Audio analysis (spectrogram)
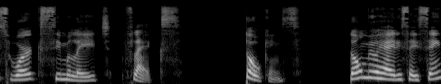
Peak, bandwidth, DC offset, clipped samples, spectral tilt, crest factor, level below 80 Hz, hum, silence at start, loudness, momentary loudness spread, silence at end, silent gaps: -6 dBFS; 16.5 kHz; under 0.1%; under 0.1%; -3.5 dB/octave; 20 dB; -64 dBFS; none; 0 s; -25 LUFS; 18 LU; 0 s; 2.32-2.38 s, 3.41-3.46 s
